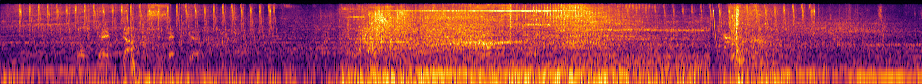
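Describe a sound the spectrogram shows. An energy weapon fires with a loud humming buzz.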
